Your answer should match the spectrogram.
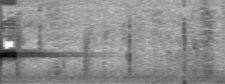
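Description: Referee's whistle: one short, high blast right at the start, fading to a faint tail over the next second, blown to stop play for a free kick.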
